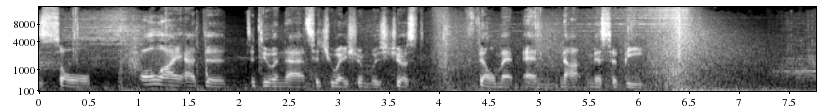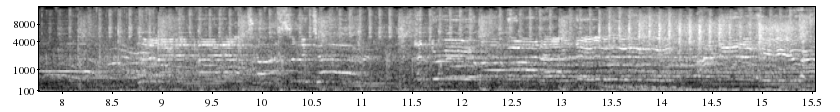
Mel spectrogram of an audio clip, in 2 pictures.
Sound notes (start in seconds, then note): 7.2 audience cheering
